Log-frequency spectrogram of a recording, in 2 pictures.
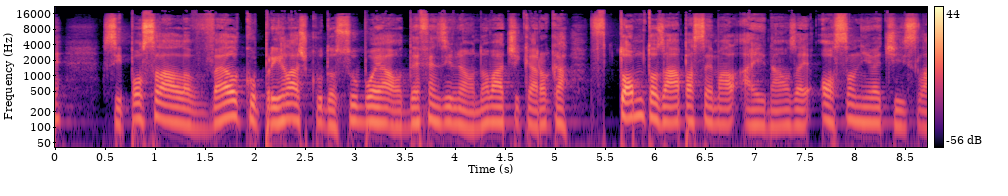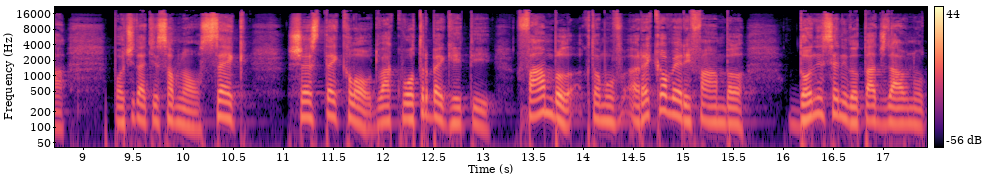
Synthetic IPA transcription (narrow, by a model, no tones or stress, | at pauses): sipɔslalʋɛlkuːpɾiɦlaːʃkud̪ɔsuːbɔjaɔd̪ɛfɛnziːʊnɛɦɔnɔʋaːt͡ʃikaɾɔkaft̪ɔmt̪ɔzaːpasɛmalajnaɔzajɔsl̩ɲiʋɛt͡ʃiːslapɔt͡ʃiːt̪ajcɛsɔmnɔʊsɛk | ʃɛst̪ɛklɔʊd̪ʋakʊɔt̪r̩bɛɡɦit̪i | fambl̩kt̪ɔmuɾɛkɔʋɛɾifambl̩ | d̪ɔɲɛsɛniːd̪ɔt̪ad͡ʒd̪aʊnu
